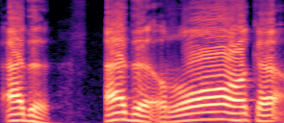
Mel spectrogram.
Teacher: اد دال ساکن پہ قلقلہ ہوگا، قاف طا با جیم دال، یہ 5 لیٹر جب ساکن ہو تو ان پہ قلقلہ کرتے ہیں، آواز کو تھوڑا سا ہلا کے پڑھتے ہیں، ٹھیک ہے۔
